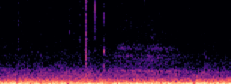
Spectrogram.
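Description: A steady, low engine drone and road rumble fill the inside of a moving truck, constant with no talking, with a faint rattle or click about midway through.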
